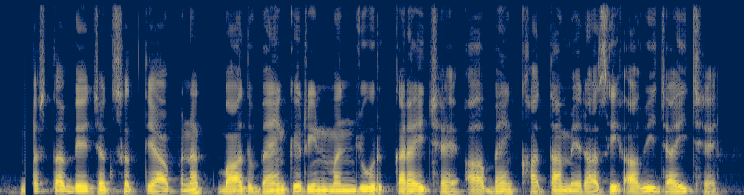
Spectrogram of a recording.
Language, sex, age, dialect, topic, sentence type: Maithili, male, 25-30, Eastern / Thethi, banking, statement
